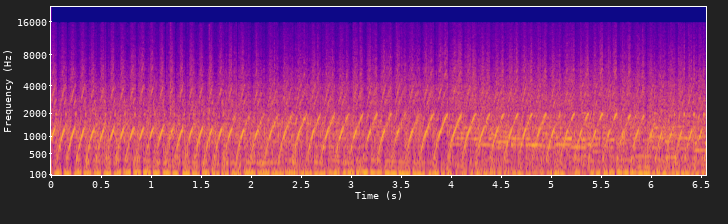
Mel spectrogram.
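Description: Very loud electronic siren-like effect blasting from a stack of horn loudspeakers in a DJ sound-box competition: a rapid train of short rising chirps that climbs slowly in pitch, over a steady deep bass tone.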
